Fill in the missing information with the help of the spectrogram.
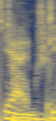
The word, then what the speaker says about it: Tomchick: And it's spelled like it sounds, Tomchick. – Yeah, Tomchick, T-O-M-C-H-I-C-K, @drizzle, D-R-I-Z-Z-L-E.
